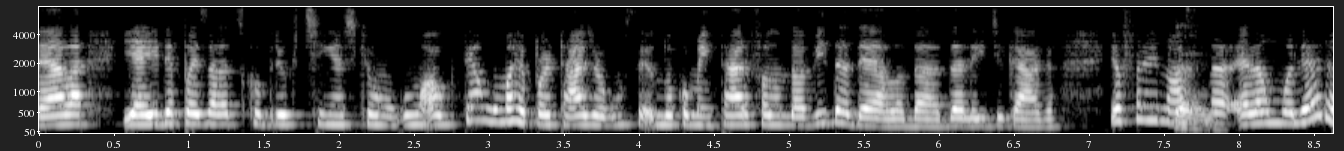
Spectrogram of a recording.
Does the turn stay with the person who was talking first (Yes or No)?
Yes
